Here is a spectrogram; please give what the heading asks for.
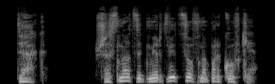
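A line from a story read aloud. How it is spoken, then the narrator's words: Whisper. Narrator (Russian): прошептал я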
